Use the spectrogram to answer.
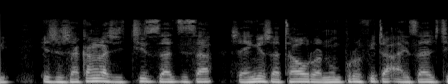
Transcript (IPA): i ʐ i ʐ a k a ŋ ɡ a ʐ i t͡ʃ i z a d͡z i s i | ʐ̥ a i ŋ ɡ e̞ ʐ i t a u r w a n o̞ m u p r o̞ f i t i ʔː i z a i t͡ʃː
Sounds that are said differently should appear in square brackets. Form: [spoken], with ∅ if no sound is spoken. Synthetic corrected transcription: i ʐ i ʐ a k a ŋ ɡ a ʐ i t͡ʃ i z a d͡z i s [a] | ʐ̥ a i ŋ ɡ e̞ ʐ [a] t a u r w a n o̞ m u p r o̞ f i t [a] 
